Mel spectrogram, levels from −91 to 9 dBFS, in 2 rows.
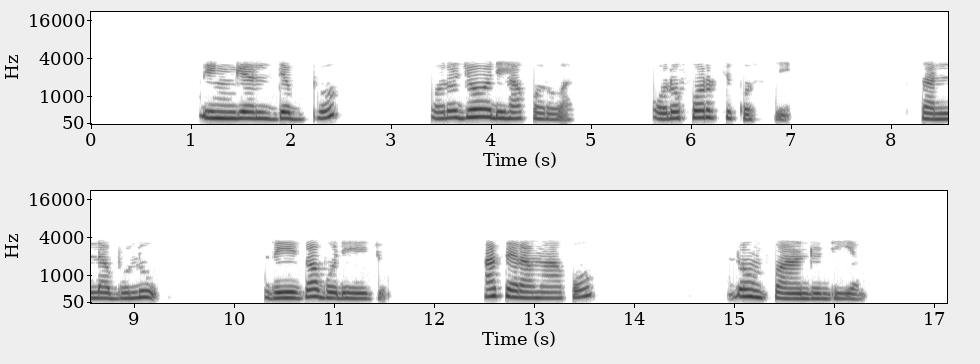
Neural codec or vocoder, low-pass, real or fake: none; 3.6 kHz; real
